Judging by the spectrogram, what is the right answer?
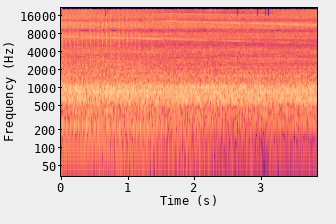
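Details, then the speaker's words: Indesit WIDXL126S washer-dryer drum motor run on a variac after sticking worn brushes: even, smooth whirring hum with no scraping or ticking as it spins freely; motor works fine. "hopefully if i bring the power up it's turning fine it must have been just sticky brushes somehow"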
